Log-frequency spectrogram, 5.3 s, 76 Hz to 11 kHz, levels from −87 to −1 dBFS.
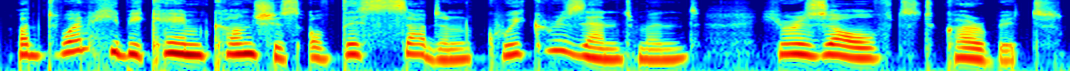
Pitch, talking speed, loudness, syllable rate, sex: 225 Hz, 170 wpm, -18 LUFS, 4.7 syllables/s, female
